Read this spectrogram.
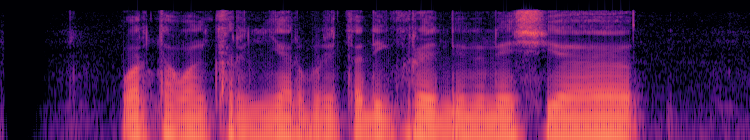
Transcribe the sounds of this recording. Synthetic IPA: wart̪awankʰərɲarbəɾit̪adiɡɾanḭndonesia

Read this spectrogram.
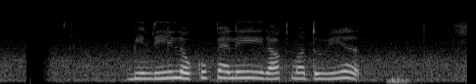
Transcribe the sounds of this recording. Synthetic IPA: bind̪iːlokupæliːiɾakmɔd̪uʋijə

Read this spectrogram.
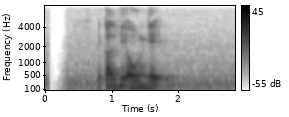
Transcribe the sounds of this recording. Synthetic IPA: ekəlɦiownɡe

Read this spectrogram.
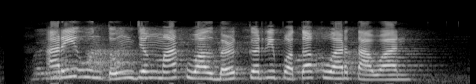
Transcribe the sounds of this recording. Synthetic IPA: ʔaɾiunt̪ʊŋd͡ʒɨŋmarkwalbərkːɨrdipɔt̪ɔkuwart̪awan

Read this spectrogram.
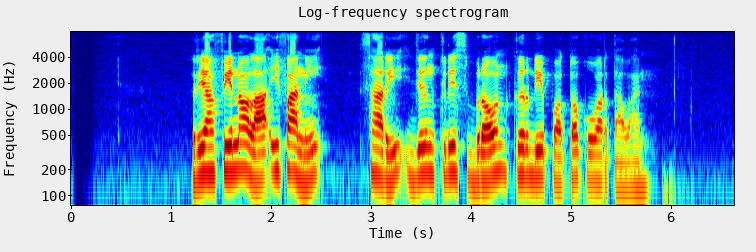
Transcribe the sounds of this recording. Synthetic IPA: riafinɔlaʔifani | saɾid͡ʒɨŋkɾisbɾaunkɨrdipɔt̪ɔkuwart̪awan

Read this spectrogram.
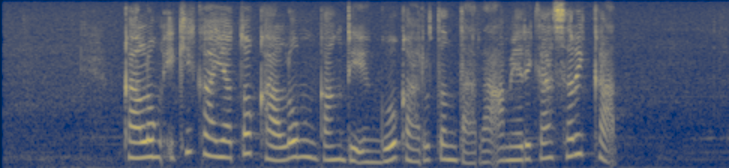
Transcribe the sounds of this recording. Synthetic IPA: kalʊŋʔḭkikajɔt̪ɔɡ̥a̤lʊŋkaŋd̪̥i̤əŋɡokaɾot̪ənt̪aɾaʔameɾikasəɾika̰t̪̚

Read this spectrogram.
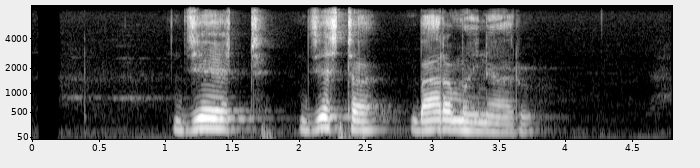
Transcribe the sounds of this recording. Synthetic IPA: d͡zeʈ | d͡zesʈʌbaɾʌmʌinaɦʌɾu

